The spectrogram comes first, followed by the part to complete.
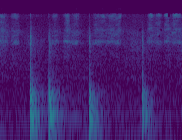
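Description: Pen writing on an interactive whiteboard screen: four short strokes, each starting sharply and fading quickly.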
